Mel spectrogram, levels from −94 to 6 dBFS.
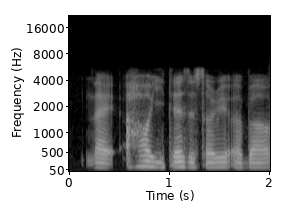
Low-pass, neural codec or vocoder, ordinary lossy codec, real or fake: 5.4 kHz; none; Opus, 64 kbps; real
